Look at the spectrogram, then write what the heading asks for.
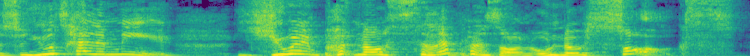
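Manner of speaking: usual speaking voice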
